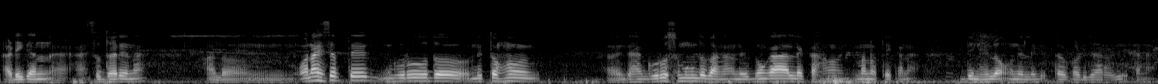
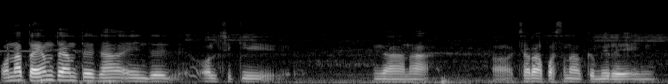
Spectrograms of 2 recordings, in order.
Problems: none marked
